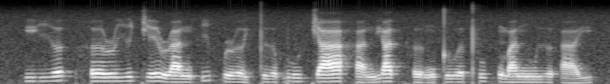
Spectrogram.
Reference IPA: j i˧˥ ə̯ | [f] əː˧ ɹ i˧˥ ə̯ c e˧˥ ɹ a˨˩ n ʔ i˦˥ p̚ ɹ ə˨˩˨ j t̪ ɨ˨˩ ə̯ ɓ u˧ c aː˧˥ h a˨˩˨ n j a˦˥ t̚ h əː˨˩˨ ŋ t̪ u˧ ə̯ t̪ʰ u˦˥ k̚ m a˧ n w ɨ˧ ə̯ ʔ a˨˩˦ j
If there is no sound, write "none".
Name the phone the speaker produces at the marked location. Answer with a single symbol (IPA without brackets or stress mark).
h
